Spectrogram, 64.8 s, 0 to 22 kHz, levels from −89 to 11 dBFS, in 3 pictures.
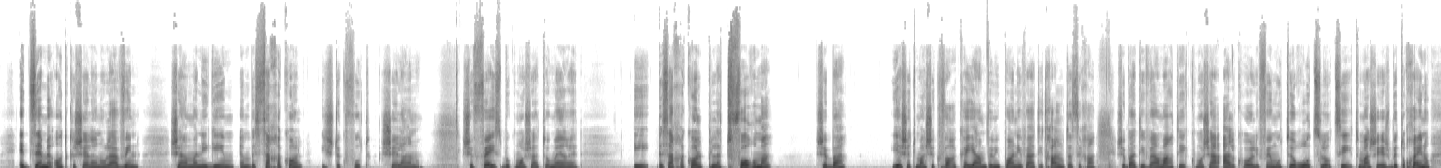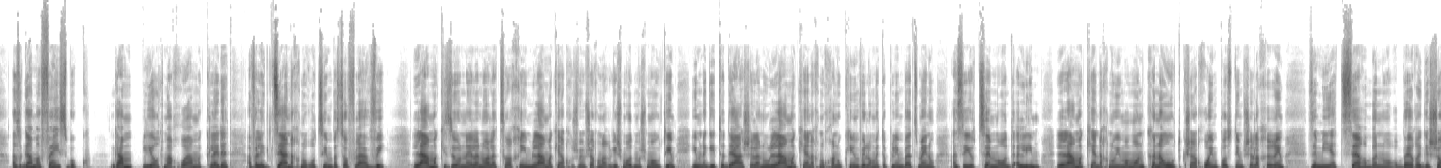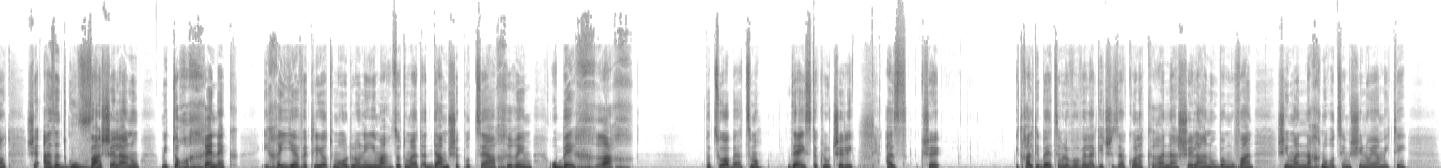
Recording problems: none

